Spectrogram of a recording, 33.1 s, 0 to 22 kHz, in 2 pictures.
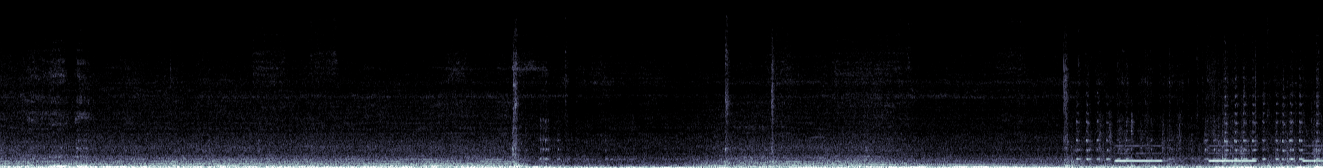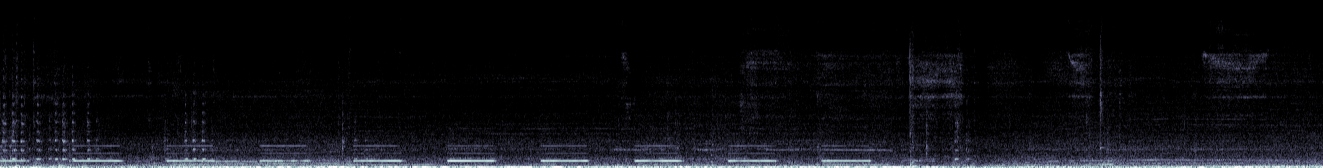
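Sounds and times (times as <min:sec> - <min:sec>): diesel engine running: 0:00.0 - 0:33.0
reversing alarm beeping: 0:19.8 - 0:27.6.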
